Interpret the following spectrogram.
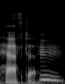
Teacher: The V sound in have is unvoiced to an F sound hafta because it precedes the hard T sound of to.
